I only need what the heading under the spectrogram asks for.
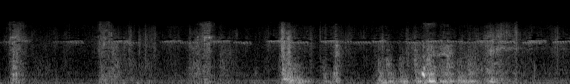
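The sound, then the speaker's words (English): A series of muffled footsteps approaches, followed by dull clunks and a brief rattle as someone tries a bolted, shut door. A steady, thin insect-like hum runs underneath, and no one speaks. “I'm going to try the door.”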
